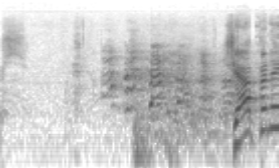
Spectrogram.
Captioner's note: laughter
